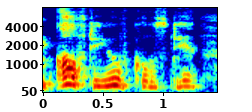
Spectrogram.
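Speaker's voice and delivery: high polite queen voice. Acted. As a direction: defer sweetly as the queen.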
